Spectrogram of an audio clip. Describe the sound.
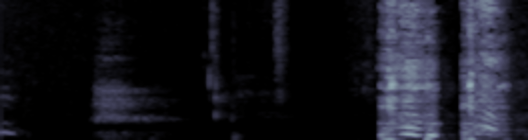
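A person coughs after choking while swallowing: two short, harsh coughs in quick succession, loud against the near-silence before them.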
